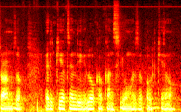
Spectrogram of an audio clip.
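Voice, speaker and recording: Noticeable background noise accompanies a man with a Guyanese accent speaking at a moderate pace. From Guyana. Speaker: marketing coordinator. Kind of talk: TV interview. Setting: TV set in a hotel room.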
